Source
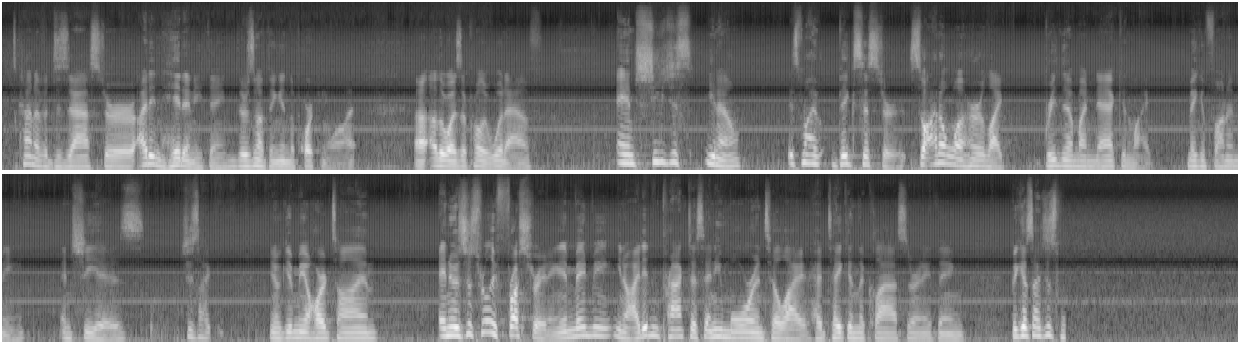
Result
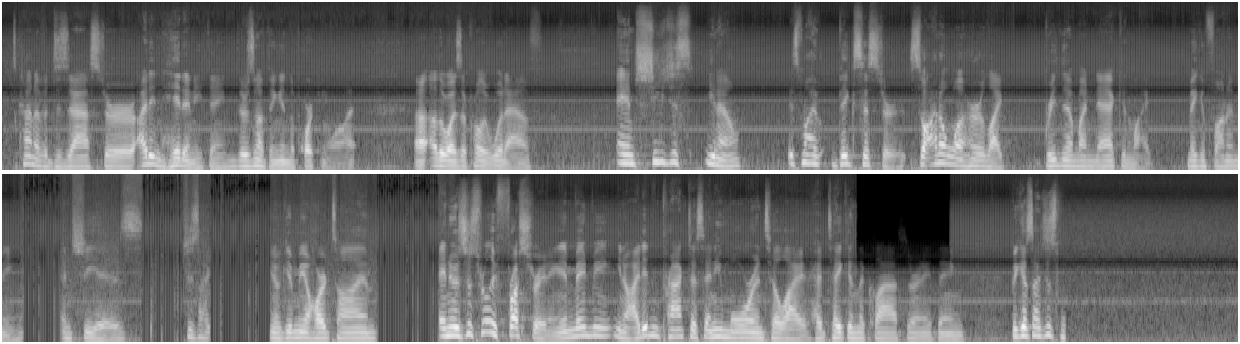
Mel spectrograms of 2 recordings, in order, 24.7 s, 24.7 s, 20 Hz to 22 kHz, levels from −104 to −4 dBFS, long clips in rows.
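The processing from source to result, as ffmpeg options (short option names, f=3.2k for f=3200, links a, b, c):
-filter_complex "[0:a]asplit=3[a][b][c];[a]afade=t=out:st=12.53:d=0.02[d];[b]aeval=exprs='val(0)*gte(abs(val(0)),0.0133)':c=same,afade=t=in:st=12.53:d=0.02,afade=t=out:st=16.88:d=0.02[e];[c]afade=t=in:st=16.88:d=0.02[f];[d][e][f]amix=inputs=3:normalize=0,asettb=1/sr,asplit=3[g][h][i];[g]atrim=end=20.904[j];[h]atrim=start=20.9:end=21.84,asetpts=PTS-STARTPTS,afade=t=in:d=0.004:c=qsin,afade=t=out:st=0.936:d=0.004:c=qsin,lowpass=f=1.6k:w=0.5412,lowpass=f=1.6k:w=1.3066[k];[i]atrim=start=21.836[l];[j][k]acrossfade=d=0.004:c1=hsin:c2=qsin[m];[m][l]acrossfade=d=0.004:c1=qsin:c2=hsin"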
